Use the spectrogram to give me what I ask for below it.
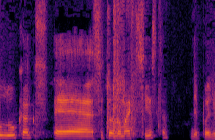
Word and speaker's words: Lukács: inteligente e pouco ortodoxo, que era o George Lukács, ou Lukács, né, como se fala, o Georg Lukács, que tinha uma série de textos.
